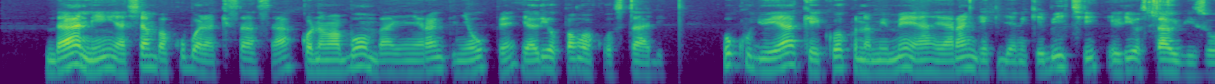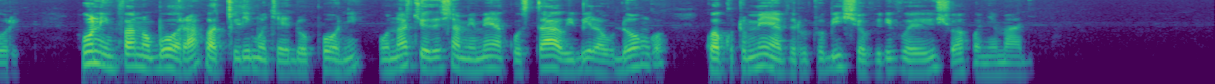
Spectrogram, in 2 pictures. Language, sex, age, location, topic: Swahili, male, 25-35, Dar es Salaam, agriculture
